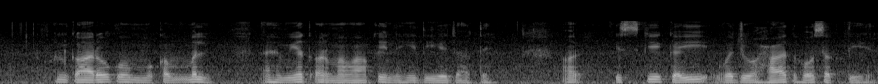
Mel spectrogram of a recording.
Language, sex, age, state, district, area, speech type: Urdu, male, 18-30, Bihar, Gaya, rural, spontaneous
